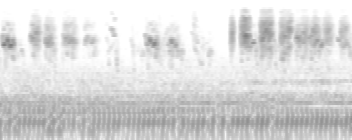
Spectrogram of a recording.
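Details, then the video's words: A group of pet budgerigars twittering in quick, scratchy chirps and warbles, almost continuous, above a constant throbbing low hum. "Naše anduličky"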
